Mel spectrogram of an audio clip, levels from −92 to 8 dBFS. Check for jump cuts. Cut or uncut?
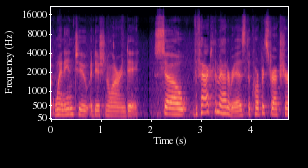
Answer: uncut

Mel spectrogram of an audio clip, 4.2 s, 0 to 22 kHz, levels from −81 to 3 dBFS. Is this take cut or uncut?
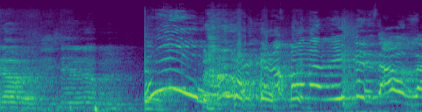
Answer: cut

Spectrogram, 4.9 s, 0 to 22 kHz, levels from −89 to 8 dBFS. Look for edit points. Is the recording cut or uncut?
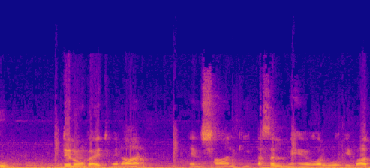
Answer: uncut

